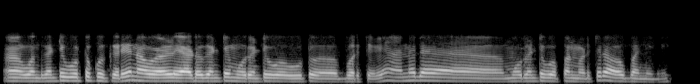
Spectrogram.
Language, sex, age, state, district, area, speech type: Kannada, male, 18-30, Karnataka, Koppal, rural, conversation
